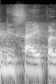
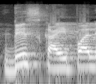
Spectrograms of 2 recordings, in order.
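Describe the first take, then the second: First: डिसाइपल said with no k, just s; डिसाइपल with a silent c. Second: डिस्काइपल said with a k sound after the s; डिस्काइपल with a hard k; wrong way, c sounded. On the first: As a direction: drop the c in डिसाइपल. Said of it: "केवल डिसाइपल पढ़ रहे हैं". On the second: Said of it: "ऐसे नहीं". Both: Shown as a demonstration.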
